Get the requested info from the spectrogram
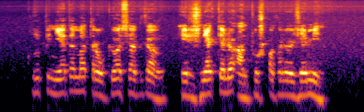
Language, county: Lithuanian, Šiauliai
